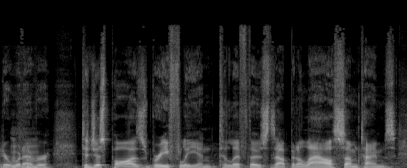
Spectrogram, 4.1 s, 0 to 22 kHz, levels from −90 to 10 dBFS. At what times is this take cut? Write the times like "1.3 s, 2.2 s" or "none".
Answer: 1.5 s, 2.1 s, 2.7 s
